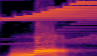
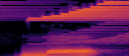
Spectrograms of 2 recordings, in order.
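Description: First: It starts sharply and drops, short. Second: It rises quickly in a short sound. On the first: "사성은 어, 짧게 첫음을 탁 쳐주는 느낌" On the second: "이성은요, 짧게 감아쳐 올라가는데요"

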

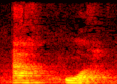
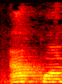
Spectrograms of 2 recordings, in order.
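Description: First: It carries the tone pattern of 'bed'. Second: It carries the tone pattern of 'cry'. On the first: The word means a bed. "Aqua means a bed" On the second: The word means to cry. "Aqua means to cry"

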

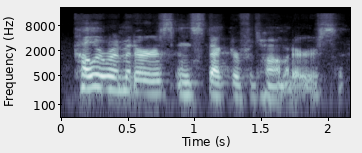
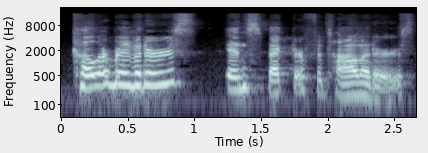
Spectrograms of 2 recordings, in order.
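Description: First: It is said at normal conversational speed. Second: It is said slowly and carefully.

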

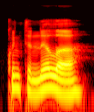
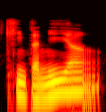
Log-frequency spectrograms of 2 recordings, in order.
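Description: First: The name is said with an American English pronunciation. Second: The name is said with a Spanish pronunciation. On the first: The player is treated as American. "I think that's how he pronounced it, because he's a very American-looking dude" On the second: The player is treated as Mexican. "if he was, like, you know, Mexican or something like that, I might pronounce it Quintanilla"

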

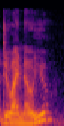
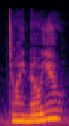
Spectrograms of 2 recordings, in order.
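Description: First: It is said in the speaker's normal voice. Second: It is said in a put-on girl's voice.

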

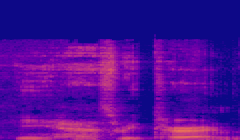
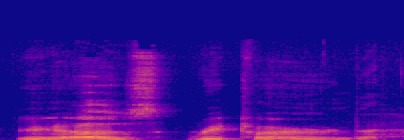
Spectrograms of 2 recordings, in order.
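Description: First: It is said in a plain voice. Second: It is said in a Dark Knight Rises Bane voice.

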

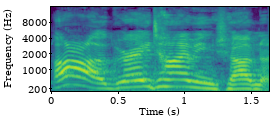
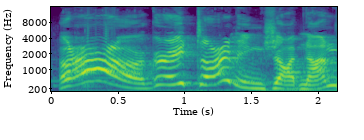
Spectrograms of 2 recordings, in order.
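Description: First: It is read in the speaker's ordinary voice. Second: It is read in a put-on character voice. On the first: The speaker calls it wrong. "No, he needs a better voice" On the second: The speaker calls it right. "he needs a better voice"

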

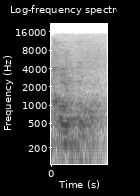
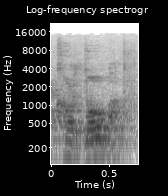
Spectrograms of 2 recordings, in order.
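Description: First: The name is said with a Spanish pronunciation. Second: The name is said with an American pronunciation. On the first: "not Cordoba" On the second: "for the Americans, we are Cordoba"

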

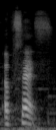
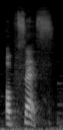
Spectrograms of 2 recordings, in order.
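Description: No difference in how they are said.

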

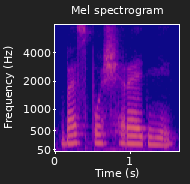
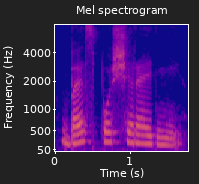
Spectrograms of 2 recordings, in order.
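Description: The two takes are said the same way.

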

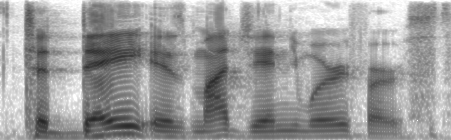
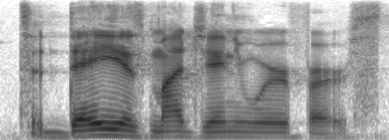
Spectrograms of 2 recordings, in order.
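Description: First: It is said with more energy and enthusiasm. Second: It is said with ordinary, lower energy.

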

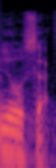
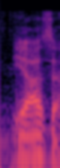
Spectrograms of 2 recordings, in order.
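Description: First: The first vowel is an 'oo' sound. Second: The first vowel is a long 'aa' sound. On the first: The speaker calls it wrong. "مو يوسع" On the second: The speaker calls it right. "الواو غلبت إلى ألف"

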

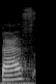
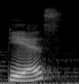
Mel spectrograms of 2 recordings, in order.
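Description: First: The vowel is a plain e without a y-glide. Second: The vowel is ye, with a y-glide. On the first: The speaker calls it wrong. "польською мовою тільки не пес" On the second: The speaker calls it right. "вимовляємо звук є"

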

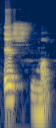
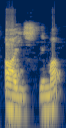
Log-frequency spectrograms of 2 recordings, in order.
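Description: First: The first vowel is a single 'eh' sound. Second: The first vowel is a gliding 'ai' sound. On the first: The speaker calls it right. "but aisthema" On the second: The speaker calls it wrong. "not aisthema"

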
